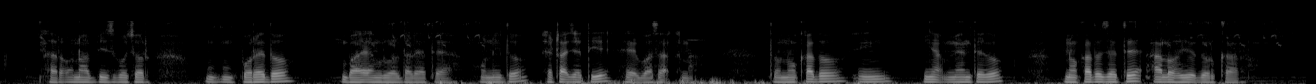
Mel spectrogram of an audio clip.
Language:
Santali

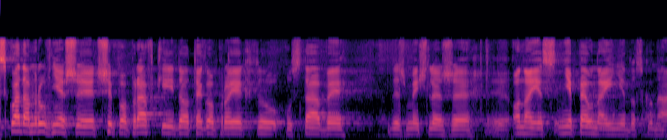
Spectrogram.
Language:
Polish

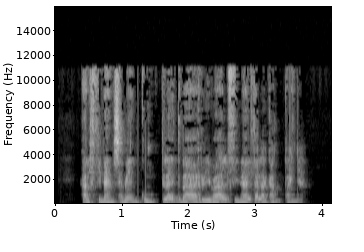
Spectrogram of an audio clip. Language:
Catalan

